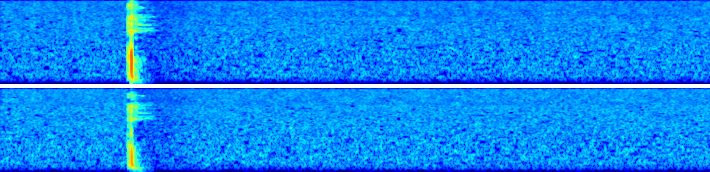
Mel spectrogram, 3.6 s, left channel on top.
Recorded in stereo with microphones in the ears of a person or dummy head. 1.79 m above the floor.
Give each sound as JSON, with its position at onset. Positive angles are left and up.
{"t": 0.6, "sound": "breaking glass", "side_deg": 50}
